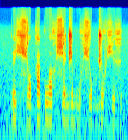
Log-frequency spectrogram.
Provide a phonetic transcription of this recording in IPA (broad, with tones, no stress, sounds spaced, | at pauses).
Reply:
ɾʲ ʌ˦ ç ɕ ɔ˨ k a˦ k w ʌ˦ x ɕ ʌ˦ d͡ʒ ə˦ b ɡʷ ɪ˨ x ɕ o˨ b d͡ʒ o˦ x ç ɪ˨ x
